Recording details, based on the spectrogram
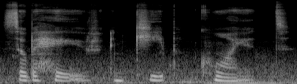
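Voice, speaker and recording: Woman acting a slow-talking, menacing, flirty villainess. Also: lowish voice, level tone, noisy background. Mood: menacing, hushed. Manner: teasing, menacing, slow and often whispering. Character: flirty, dominant female villain taunting a hostage. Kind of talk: ASMR roleplay audio drama.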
